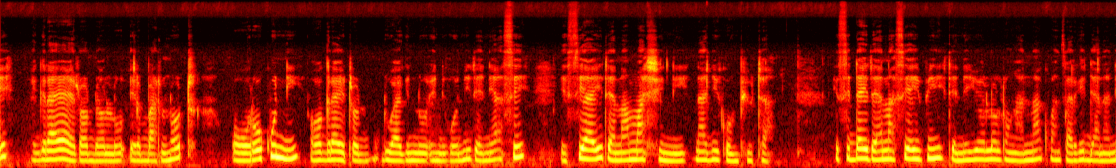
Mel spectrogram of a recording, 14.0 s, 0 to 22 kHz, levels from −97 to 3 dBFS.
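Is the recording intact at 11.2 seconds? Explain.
Yes, at 11.2 seconds the speech plays through intact, with no dropout, click, distortion or other fault to be heard at that moment.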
